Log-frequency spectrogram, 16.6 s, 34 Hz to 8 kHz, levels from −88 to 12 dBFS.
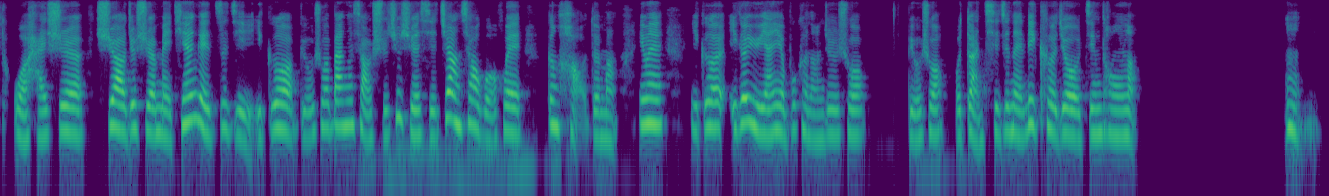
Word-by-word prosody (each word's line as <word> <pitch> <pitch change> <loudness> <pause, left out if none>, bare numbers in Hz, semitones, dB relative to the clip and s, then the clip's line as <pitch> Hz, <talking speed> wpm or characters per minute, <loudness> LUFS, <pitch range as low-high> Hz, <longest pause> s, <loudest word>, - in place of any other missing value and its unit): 我 175 -3 0
还 180 +2 -2
是 195 0 +2
需 240 - +2
要 220 -3 +8
就 215 +2 0
是 215 -3 +2
每 190 -3 -1
天 255 - +2
给 225 -9 +3
自 215 +3 -8
己 185 -4 -3
一 - - -8
个， 210 +1 +3
比 210 -3 -10
如 180 +2 -6
说 225 +2 -3
半 235 +1 +4
个 240 - 0
小 225 -8 -1
时 180 +1 -2
去 305 +9 -2
学 195 -8 +1
习， 180 -1 -4
这 295 - +1
样 285 -5 +7
效 235 -1 +1
果 175 -2 -5
会 200 -2 +1 0.3
更 245 -2 0
好， - - -5
对 180 -1 -4
吗？ 165 -2 -5 0.3
因 250 - +3
为 250 -1 +4 0.3
一 215 - -7
个 230 +2 +2
一 - - -4
个 260 +4 +6
语 235 -5 +2
言 195 +1 +2
也 205 - +2
不 205 +4 -10
可 215 -1 -7
能 170 -1 -8
就 190 - -4
是 185 - -3
说， 185 -1 -3 0.5
比 180 - -5
如 170 - -4
说 190 +1 -2
我 185 - -5
短 180 -5 +1
期 200 +3 -2
之 205 +2 -2
内 195 -3 0
立 245 +7 +1
刻 215 -2 -2
就 185 -1 +3
精 195 +2 -3
通 190 -2 -3
了。 180 - -3 1.8
嗯。 225 +2 -5
200 Hz, 230 characters per minute, -22 LUFS, 185-225 Hz, 1.8 s, 要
